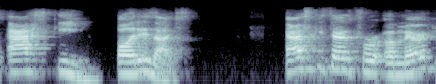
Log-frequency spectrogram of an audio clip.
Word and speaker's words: ASCII: if I'm being honest with you but it's pronounce aski oh it is ice aski stands for American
